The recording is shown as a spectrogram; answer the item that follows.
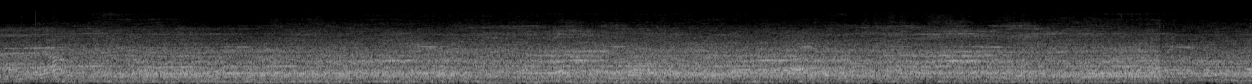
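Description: Hooben 1/16-scale RC Abrams M1A2 SEP model tank driving, its digital sound unit playing a simulated tank engine sound through its small speaker over the whine of its drive motors and the rattle of its tracks. The sound runs steadily.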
